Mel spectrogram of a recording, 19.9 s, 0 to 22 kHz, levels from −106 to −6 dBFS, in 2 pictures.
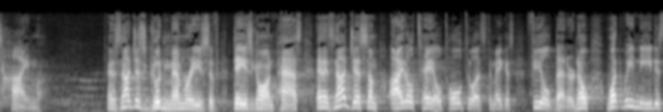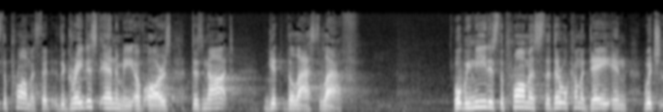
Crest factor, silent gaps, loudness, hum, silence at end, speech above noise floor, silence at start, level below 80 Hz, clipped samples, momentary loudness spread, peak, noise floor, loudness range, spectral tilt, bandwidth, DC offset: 18 dB; none; -20 LUFS; none; 0 s; 44 dB; 0 s; -62 dBFS; under 0.1%; 11 LU; -2 dBFS; -64 dBFS; 3 LU; -6 dB/octave; 13.5 kHz; under 0.1%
